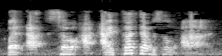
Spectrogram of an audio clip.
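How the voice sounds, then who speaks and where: An older man telling a rambling story in casual chat, animated when he acts out what people said. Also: mid-range voice, fast, highs cut off, a little hiss or hum.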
